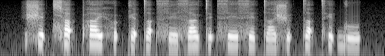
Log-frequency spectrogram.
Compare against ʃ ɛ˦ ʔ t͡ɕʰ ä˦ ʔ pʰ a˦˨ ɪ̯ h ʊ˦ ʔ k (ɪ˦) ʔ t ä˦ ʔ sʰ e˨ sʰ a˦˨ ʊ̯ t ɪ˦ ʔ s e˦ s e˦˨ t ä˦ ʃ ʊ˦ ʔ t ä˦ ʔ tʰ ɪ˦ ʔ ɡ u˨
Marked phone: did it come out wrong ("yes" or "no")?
yes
